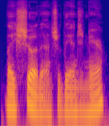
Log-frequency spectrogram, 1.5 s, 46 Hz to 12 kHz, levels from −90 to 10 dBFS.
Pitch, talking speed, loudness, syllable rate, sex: 90 Hz, 205 wpm, -18 LUFS, 7.1 syllables/s, male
